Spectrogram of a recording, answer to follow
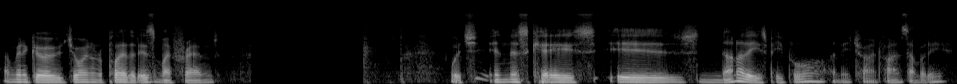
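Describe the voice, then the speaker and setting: Man, game streamer: low, gravelly voice, rambling and casually profane commentary. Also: fairly even intonation, a little slow, dark tone. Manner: rambling, self-correcting, swears casually. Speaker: gaming streamer.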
